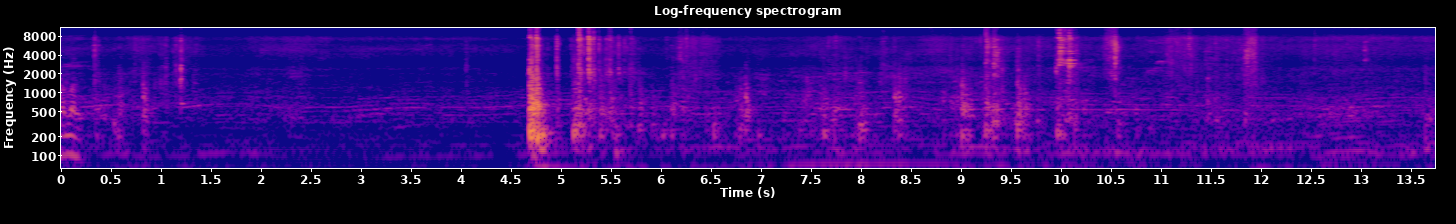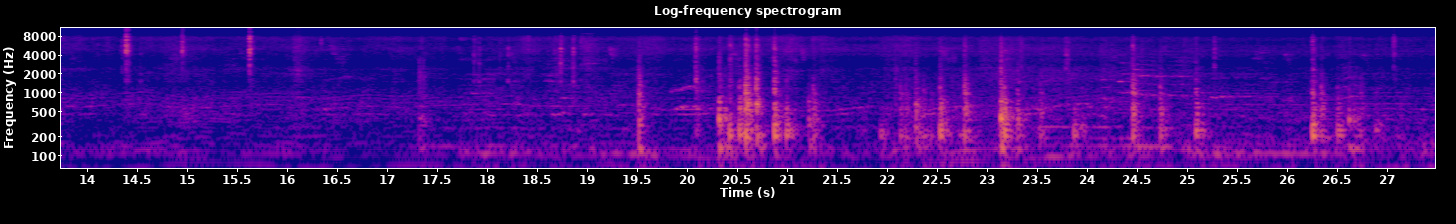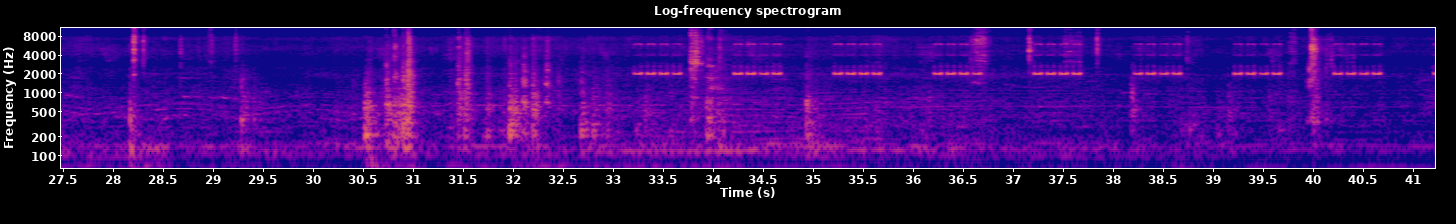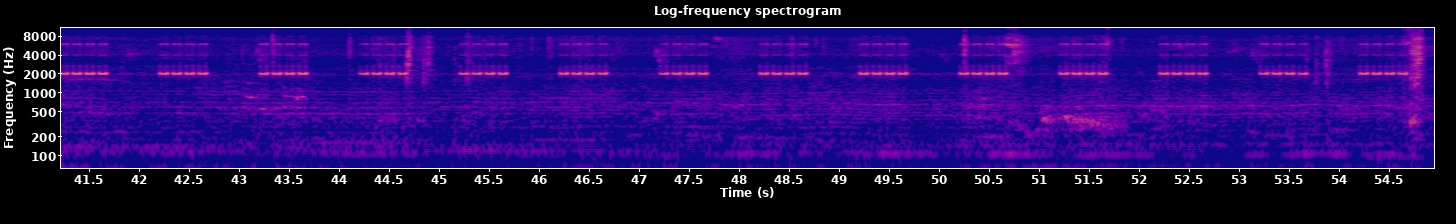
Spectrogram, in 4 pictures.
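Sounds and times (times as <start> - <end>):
electronic beeper pulsing: 47.3 - 54.8.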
